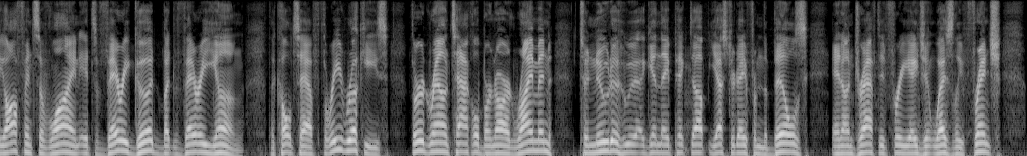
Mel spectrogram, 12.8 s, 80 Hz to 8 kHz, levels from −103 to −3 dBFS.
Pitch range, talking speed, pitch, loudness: 135-160 Hz, 165 wpm, 150 Hz, -27 LUFS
